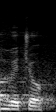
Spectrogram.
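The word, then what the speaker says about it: Virchow: Rudolf विचो, लिखते विर्चो हैं, pronounce विचो करते हैं।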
